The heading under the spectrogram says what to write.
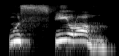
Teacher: Circle ta. So whenever you stop on circle ta, you change into ha. Musfira. Ra will not be long because this is not a mud letter.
